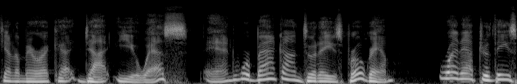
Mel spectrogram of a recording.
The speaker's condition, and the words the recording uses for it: No condition.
